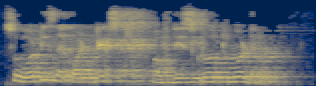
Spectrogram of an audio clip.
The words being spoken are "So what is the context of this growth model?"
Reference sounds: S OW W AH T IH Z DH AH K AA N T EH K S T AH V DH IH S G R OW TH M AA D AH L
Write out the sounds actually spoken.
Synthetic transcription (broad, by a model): S OW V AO T IH Z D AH K AA N T EH K S T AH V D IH S G R OW T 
